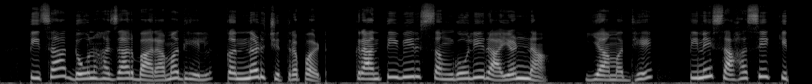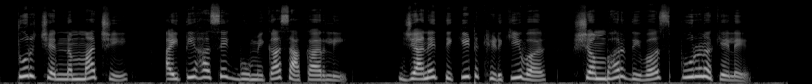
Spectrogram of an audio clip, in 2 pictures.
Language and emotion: Marathi, neutral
